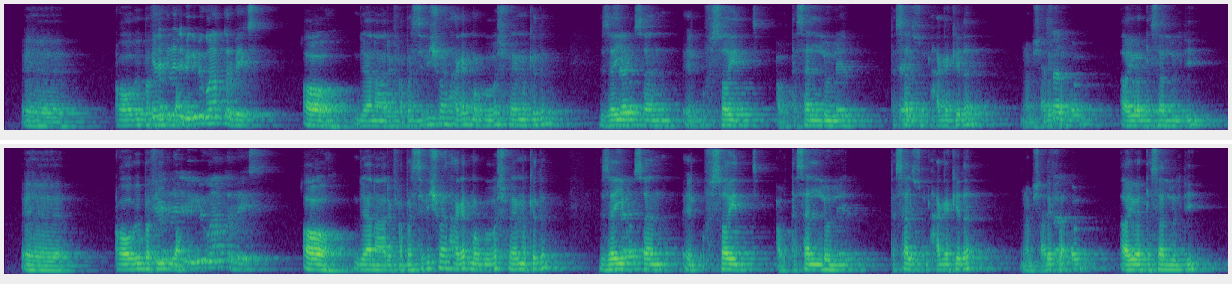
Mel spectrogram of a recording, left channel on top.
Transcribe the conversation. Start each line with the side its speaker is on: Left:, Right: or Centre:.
Right: آه هو بيبقى
Left: كده
Right: فيه
Left: كده
Right: يعني
Left: اللي بيجيب جون اكتر بيكسب
Right: اه دي انا عارفها بس في شوية حاجات ما ببقاش فاهمها كده زي
Left: ازاي
Right: مثلا الاوفسايد او التسلل
Left: حلو
Right: تسلسل
Left: حلو
Right: حاجه كده انا مش
Left: تسلل
Right: عارفها قوي ايوه التسلل دي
